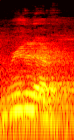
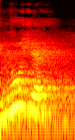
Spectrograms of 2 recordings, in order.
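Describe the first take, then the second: First: The first vowel is an umlaut ü sound. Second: The first vowel is a plain u sound. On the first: The speaker calls it right. "se pronuncia Müller, porque esto tiene diéresis, no es una U" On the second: The speaker calls it wrong. "no se pronuncia Müller"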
